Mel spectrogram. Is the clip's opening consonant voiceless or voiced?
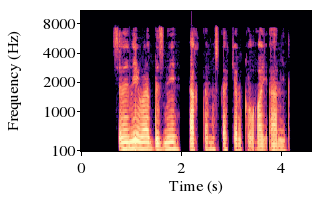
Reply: voiceless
